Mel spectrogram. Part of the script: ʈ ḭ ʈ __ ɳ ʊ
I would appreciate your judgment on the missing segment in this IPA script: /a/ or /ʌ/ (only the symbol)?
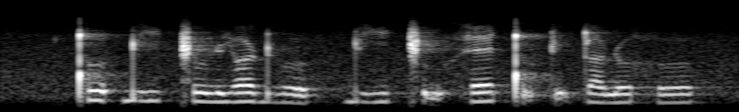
a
